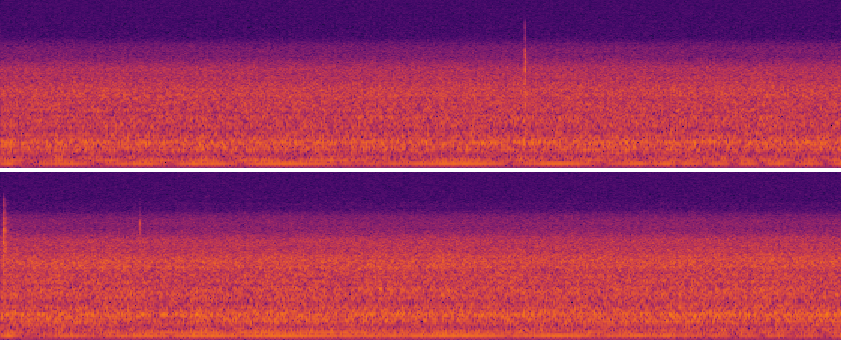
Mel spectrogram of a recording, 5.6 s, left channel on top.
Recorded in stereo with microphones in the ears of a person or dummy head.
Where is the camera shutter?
No camera shutter in this recording.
